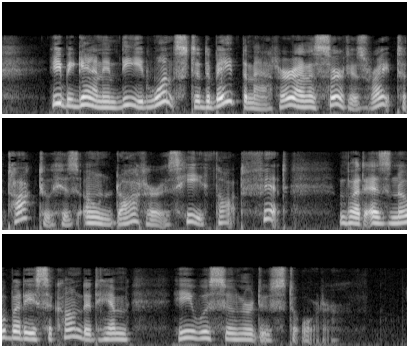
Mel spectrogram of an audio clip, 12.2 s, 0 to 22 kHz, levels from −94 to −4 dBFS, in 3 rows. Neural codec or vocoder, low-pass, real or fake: none; 7.2 kHz; real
